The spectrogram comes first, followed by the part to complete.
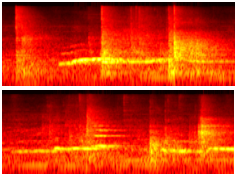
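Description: Several sharp knocks and thumps, the loudest about two seconds in, over a held pitched tone that moves up and down in steps.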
